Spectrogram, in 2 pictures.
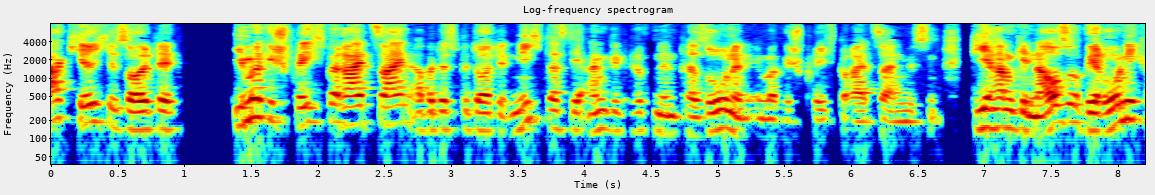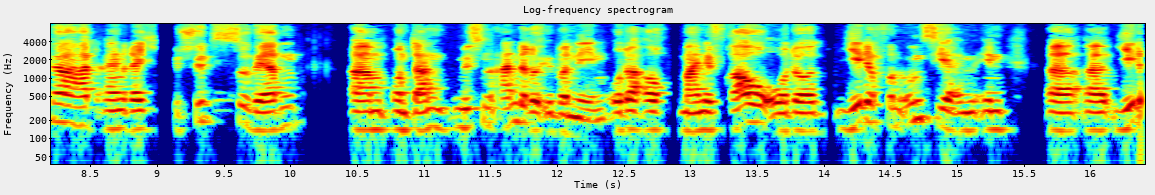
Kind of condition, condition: link, video call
